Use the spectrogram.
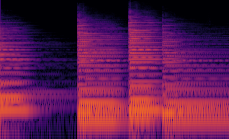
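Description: Piano right hand playing a blues riff of a few bright struck chords over a ringing tail, close and clear with no voices.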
